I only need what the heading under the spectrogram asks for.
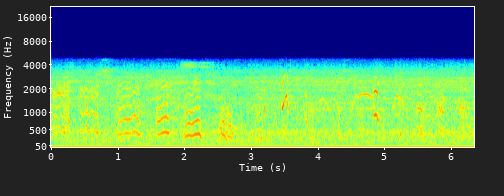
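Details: Vizsla puppies from the Alphabet Soup litter, recorded Aug 1, whimpering and squealing: many short, high, wavering whines that rise and fall, overlapping from several pups, over a steady low background hiss.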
